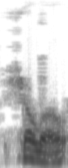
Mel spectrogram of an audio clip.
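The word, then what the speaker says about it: Show Low: Arizona 8 591 folks sholo is spelled exactly like it sounds like it's spelled it's two words show and low and yes it's the same show and low that you learned in first grade s for scarlet and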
